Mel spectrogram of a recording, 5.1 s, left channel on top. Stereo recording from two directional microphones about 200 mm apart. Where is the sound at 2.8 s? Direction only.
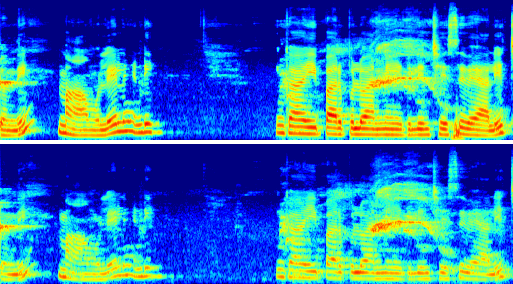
35° left (ahead or behind).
